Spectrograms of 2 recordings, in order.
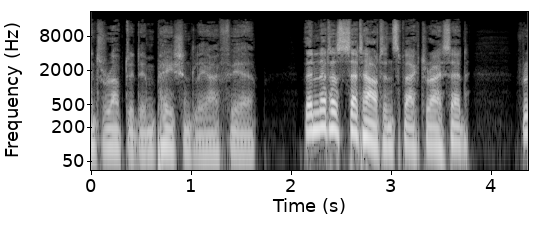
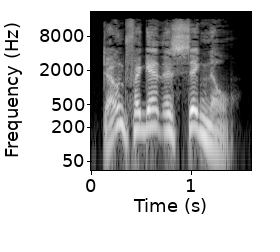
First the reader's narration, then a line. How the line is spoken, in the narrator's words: Weymouth cried after me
